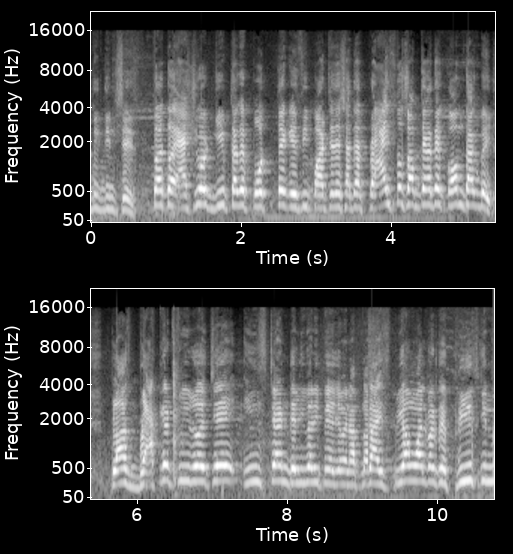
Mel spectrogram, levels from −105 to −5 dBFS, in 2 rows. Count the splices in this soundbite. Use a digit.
2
